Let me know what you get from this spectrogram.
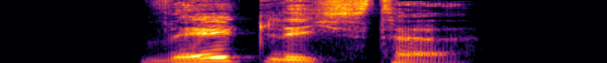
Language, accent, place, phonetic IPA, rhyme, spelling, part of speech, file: German, Germany, Berlin, [ˈvɛltlɪçstə], -ɛltlɪçstə, weltlichste, adjective, De-weltlichste.ogg
- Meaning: inflection of weltlich: 1. strong/mixed nominative/accusative feminine singular superlative degree 2. strong nominative/accusative plural superlative degree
